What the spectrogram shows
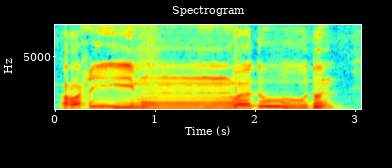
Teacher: دو، ودو دال 2 پیش دن، ودودن ادغام مع الغنہ ہوگا دو پیش تنوین کے بعد یمن کے 4 حرفوں میں سے واو آئی ہے، اس لیے دو پیش تنوین کو غنہ کے ساتھ ملا کر پڑھے گی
